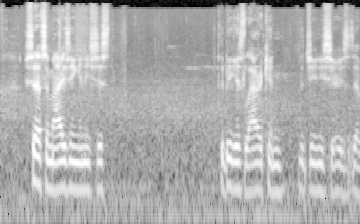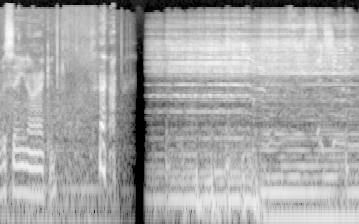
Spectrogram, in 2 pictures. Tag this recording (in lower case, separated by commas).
speech, music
